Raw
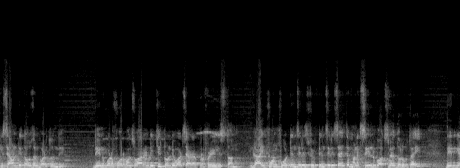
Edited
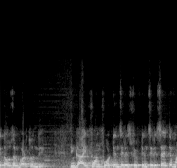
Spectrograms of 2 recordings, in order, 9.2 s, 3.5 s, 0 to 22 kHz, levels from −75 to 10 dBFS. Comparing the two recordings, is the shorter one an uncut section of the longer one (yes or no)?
no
